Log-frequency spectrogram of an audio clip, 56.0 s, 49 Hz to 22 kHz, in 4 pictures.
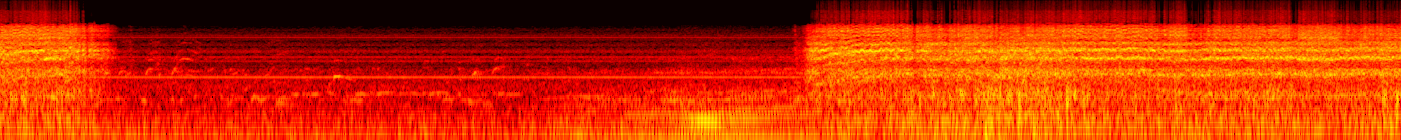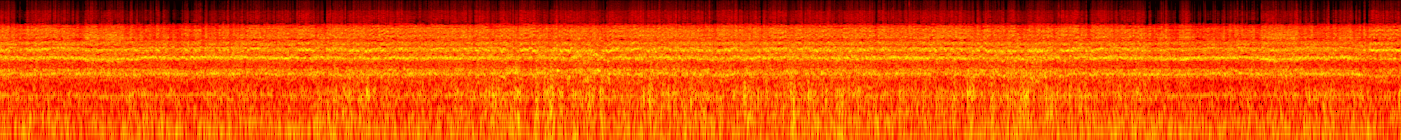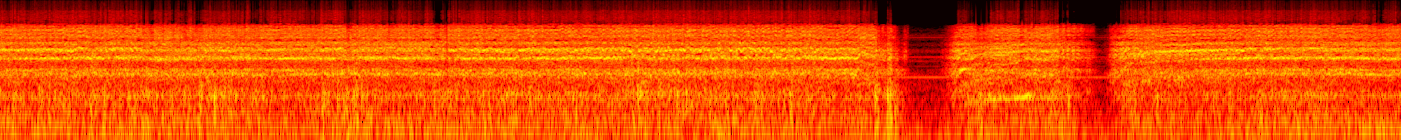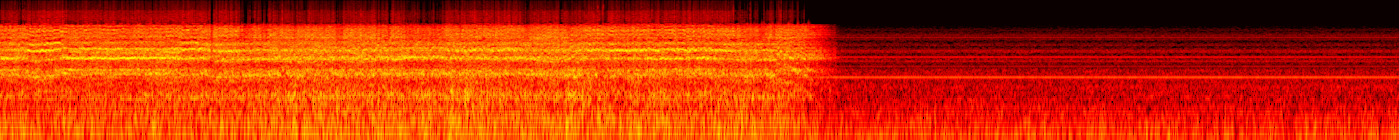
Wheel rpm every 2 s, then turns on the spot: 70, 0, 0, 0, 170, 220, 230, 230, 230, 230, 240, 240, 230, 220, 220, 230, 220, 210, 130, 130, 220, 210, 220, 230, 210, 20, 0, 0.
none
